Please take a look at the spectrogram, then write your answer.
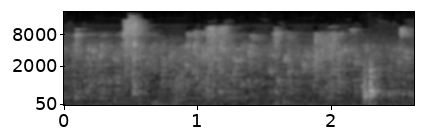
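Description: Cold, drinkable spring water from underground flows steadily while being collected at a holy spring near Zalishchyky, a continuous close splashing stream with a brief louder gush near the end and no talking.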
